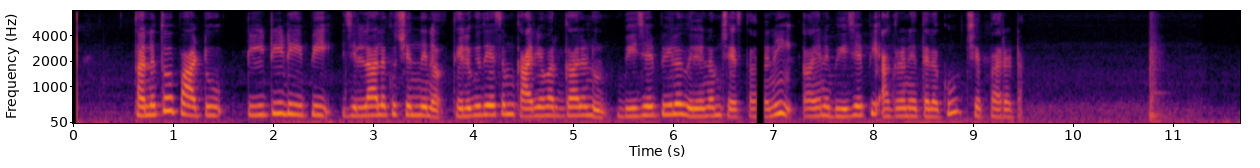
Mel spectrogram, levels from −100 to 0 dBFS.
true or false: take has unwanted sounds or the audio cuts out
true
